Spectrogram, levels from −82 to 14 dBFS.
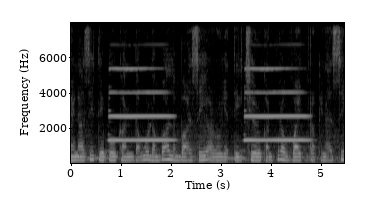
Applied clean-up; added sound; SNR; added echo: none; Wind instrument, woodwind instrument; 0 dB; reverberation time 1.0 s.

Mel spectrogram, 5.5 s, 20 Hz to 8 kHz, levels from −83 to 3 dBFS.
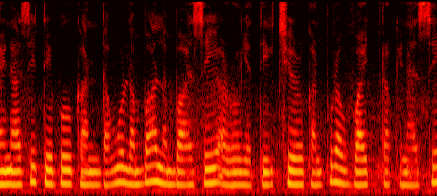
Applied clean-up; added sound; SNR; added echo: none; none; none; none.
